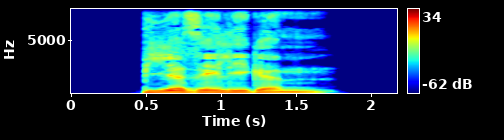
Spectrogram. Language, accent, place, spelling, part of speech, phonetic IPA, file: German, Germany, Berlin, bierseligem, adjective, [ˈbiːɐ̯ˌzeːlɪɡəm], De-bierseligem.ogg
- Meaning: strong dative masculine/neuter singular of bierselig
